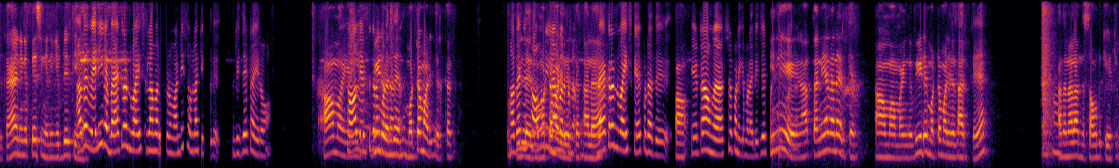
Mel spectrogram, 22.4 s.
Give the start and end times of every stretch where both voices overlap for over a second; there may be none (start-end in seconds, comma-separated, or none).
none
